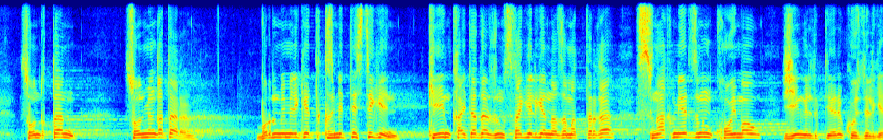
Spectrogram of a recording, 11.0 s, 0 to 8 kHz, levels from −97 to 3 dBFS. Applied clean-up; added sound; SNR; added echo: none; none; none; none.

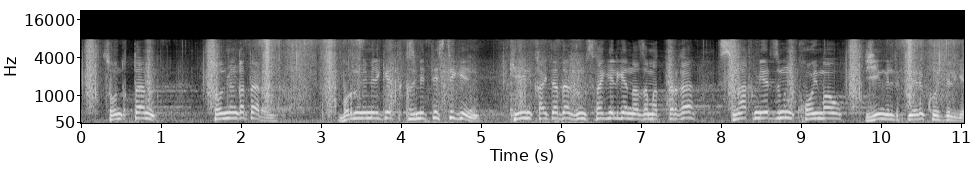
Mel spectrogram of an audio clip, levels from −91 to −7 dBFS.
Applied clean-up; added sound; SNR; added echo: none; Walk, footsteps; 6 dB; none.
